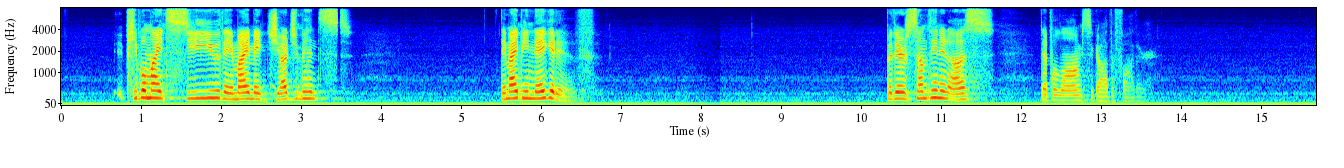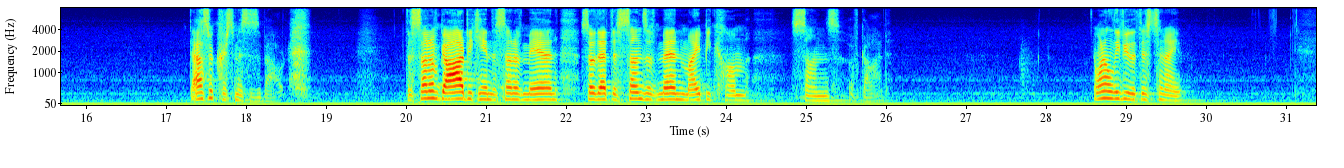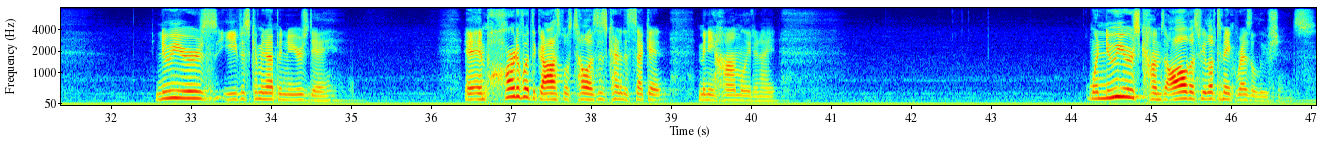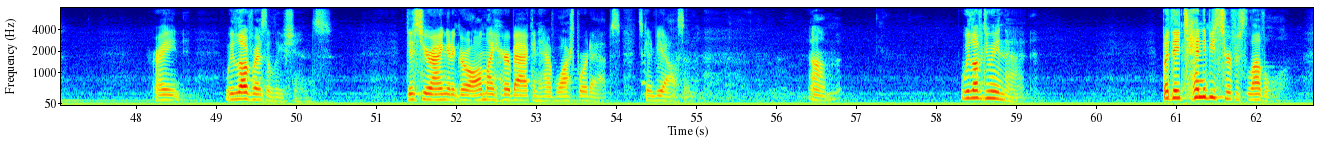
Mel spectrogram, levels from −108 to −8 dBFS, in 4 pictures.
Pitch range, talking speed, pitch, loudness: 125-185 Hz, 125 wpm, 145 Hz, -27 LUFS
